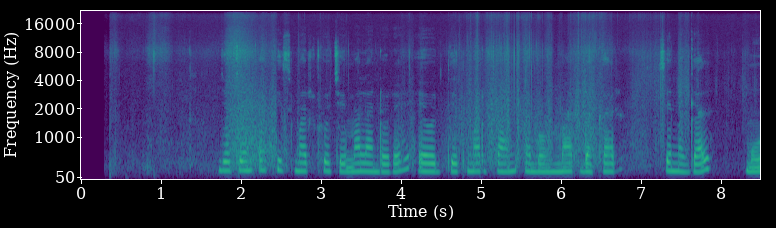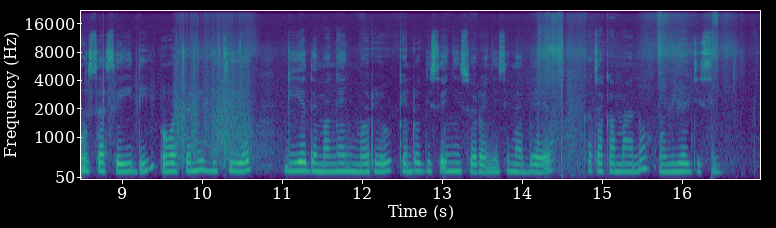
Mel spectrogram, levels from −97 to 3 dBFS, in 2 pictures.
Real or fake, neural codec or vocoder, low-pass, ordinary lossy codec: real; none; none; none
